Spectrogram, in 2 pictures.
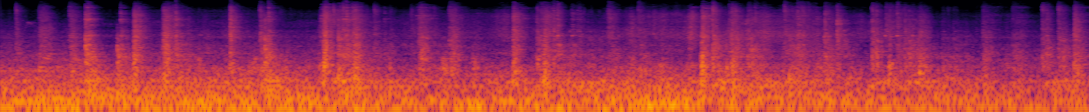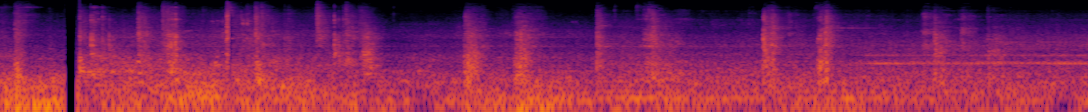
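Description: Passenger train running along the track, heard from inside the carriage at an open window: a steady low rumble with rapid, irregular clacks of the wheels over the rail joints. The sound cuts out for an instant about halfway, and after that the rumble is lighter while the clacks go on.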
